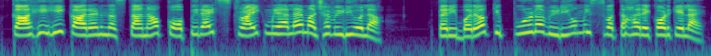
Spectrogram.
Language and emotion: Marathi, angry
